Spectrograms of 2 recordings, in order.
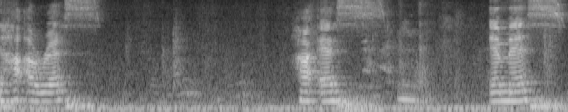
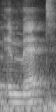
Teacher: Ashkenazis don't say T's. They say S. That's why it sounds like they talk with a lisp.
